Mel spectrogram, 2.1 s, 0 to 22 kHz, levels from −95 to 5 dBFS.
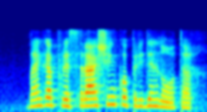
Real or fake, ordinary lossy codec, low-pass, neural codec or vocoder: fake; none; 7.2 kHz; codec, 16 kHz, 0.8 kbps, ZipCodec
